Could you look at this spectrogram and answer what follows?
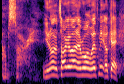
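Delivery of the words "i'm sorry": deep, soft, breathed-out plea. Shown as a demonstration. Preacher shows the spoken bit at song's end, deep soft croon. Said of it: "at the end, the guy's like".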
